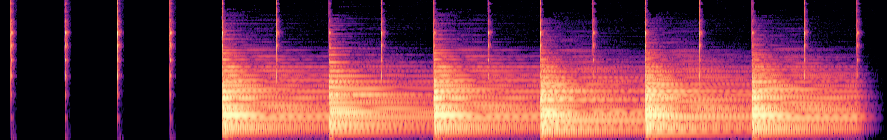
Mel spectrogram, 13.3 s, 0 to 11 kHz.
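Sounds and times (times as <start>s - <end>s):
E-flat major chord progression with legato pedal: 3.4s - 13.0s.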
